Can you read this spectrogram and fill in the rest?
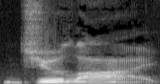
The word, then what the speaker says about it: July: July って言います。ね。焼肉のジュの音に、 lie, I っていう音ですね。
